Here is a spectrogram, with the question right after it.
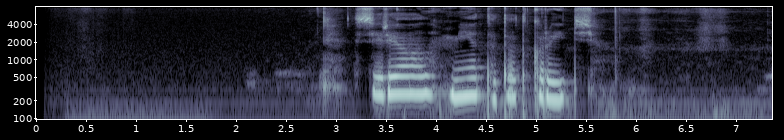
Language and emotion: Russian, sad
